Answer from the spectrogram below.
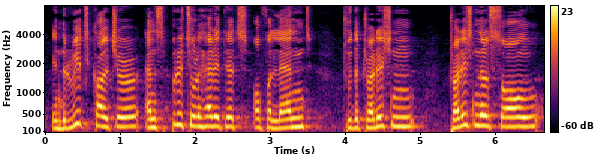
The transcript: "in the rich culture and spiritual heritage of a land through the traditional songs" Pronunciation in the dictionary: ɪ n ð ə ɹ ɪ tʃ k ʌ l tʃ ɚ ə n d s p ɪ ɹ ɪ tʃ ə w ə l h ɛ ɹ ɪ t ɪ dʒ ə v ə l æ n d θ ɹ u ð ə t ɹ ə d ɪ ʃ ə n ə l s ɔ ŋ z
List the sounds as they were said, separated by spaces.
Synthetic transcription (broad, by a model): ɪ n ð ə ɹ ɪ tʃ k ʌ l tʃ ɚ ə n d s p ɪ ɹ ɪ tʃ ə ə l h ɛ ɹ ɪ t ɪ dʒ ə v ə l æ n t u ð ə t ɹ ə d ɪ ʃ ə n ə l s ɔ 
